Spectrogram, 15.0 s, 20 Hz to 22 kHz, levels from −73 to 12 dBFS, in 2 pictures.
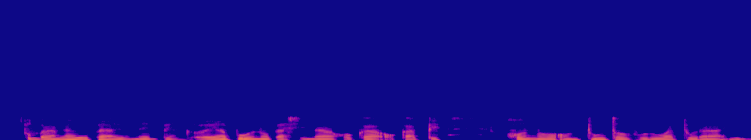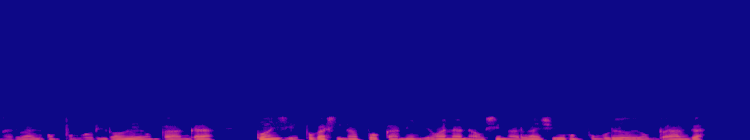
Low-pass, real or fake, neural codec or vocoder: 3.6 kHz; fake; codec, 16 kHz in and 24 kHz out, 2.2 kbps, FireRedTTS-2 codec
